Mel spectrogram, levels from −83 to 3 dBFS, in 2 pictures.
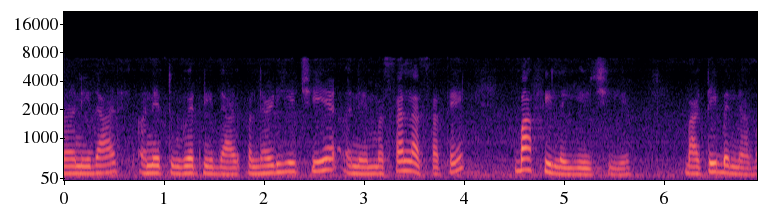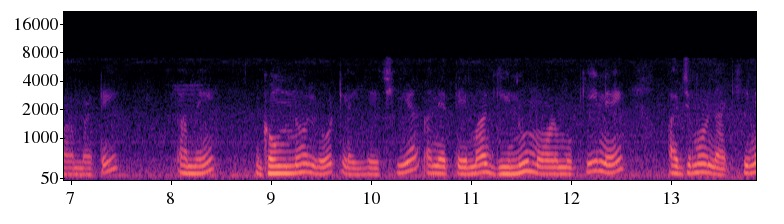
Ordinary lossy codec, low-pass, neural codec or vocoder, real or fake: Opus, 32 kbps; 7.2 kHz; none; real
